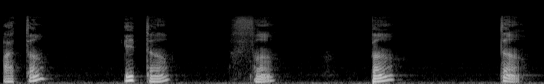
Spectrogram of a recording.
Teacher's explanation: as usual, final T not pronounced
